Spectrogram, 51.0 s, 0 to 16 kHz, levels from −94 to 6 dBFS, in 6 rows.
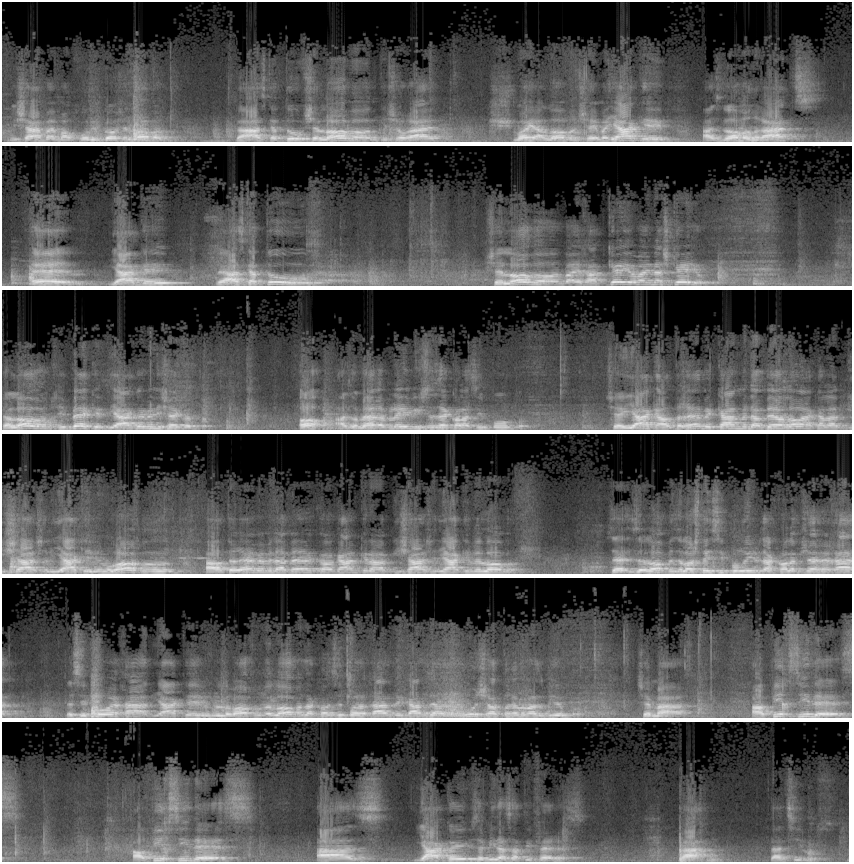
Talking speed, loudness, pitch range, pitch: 130 wpm, -12 LUFS, 175-215 Hz, 195 Hz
